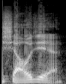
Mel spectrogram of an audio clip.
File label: "xiao3jie3", Chinese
